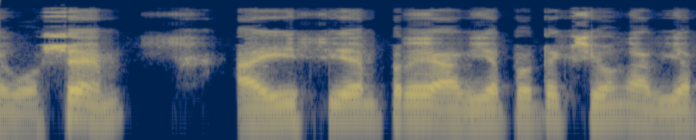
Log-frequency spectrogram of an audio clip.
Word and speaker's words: Goshen: Pero así como Hashem guardó a Israel mientras estaban cayendo los golpes, y en Goshen, que es la palabra en hebreo se pronuncia Goshen, ahí siempre había protección, había provisión.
